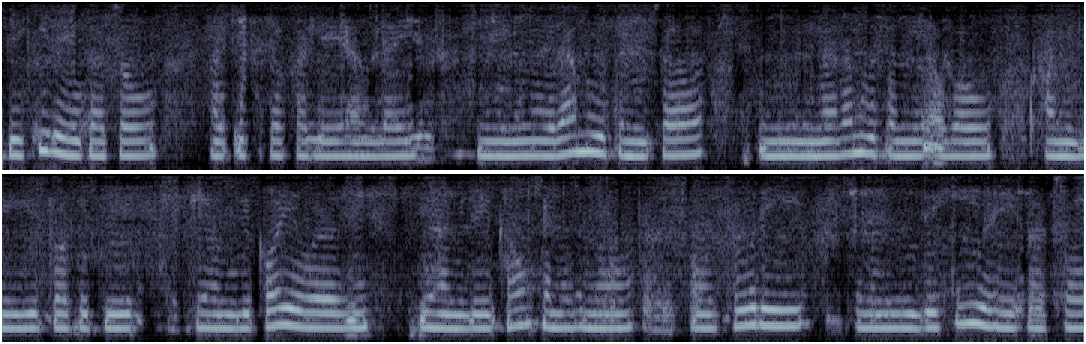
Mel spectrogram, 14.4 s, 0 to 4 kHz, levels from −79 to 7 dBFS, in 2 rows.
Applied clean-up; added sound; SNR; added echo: neural mask model Resemble Enhance denoiser.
